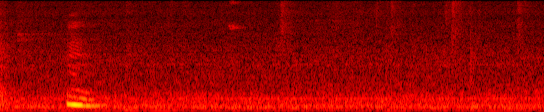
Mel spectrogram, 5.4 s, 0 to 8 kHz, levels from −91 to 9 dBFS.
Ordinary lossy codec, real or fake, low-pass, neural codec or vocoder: none; real; none; none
